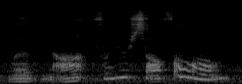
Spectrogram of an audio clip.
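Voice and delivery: usual speaking voice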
